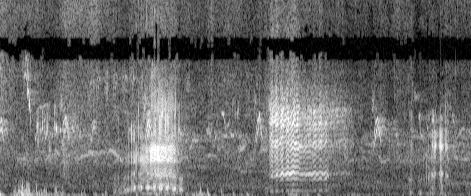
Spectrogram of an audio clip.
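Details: Zwartbles sheep on a County Kilkenny farm in Ireland, flock out grazing in late afternoon; two or three wavering bleats at moderate distance amid soft rustling and chewing, with faint birdsong in the background.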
